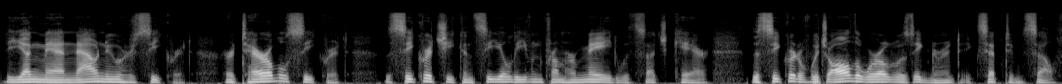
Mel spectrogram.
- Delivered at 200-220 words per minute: No, average, 175 wpm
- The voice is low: Yes, low, 105 Hz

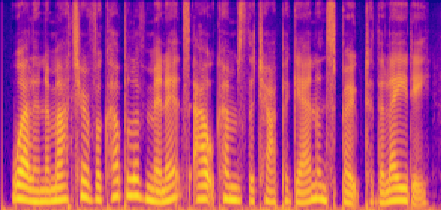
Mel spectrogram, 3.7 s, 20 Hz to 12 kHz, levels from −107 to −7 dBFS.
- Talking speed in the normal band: No, fast, 310 wpm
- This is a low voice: No, high, 190 Hz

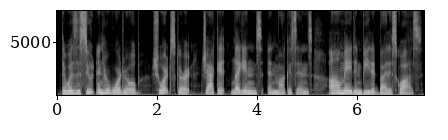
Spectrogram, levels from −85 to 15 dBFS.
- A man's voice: No, female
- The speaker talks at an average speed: Yes, average, 165 wpm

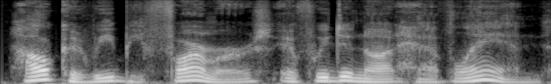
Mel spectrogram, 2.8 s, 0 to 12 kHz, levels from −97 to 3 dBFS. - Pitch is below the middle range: Yes, low, 125 Hz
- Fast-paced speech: Yes, fast, 240 wpm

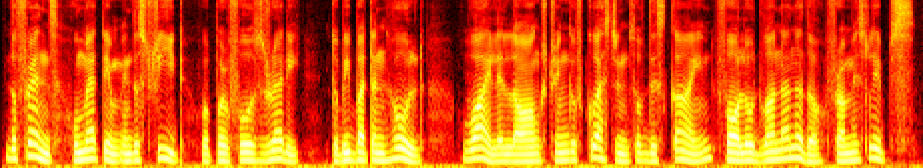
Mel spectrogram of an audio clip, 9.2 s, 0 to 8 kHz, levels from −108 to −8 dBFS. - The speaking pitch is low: No, medium, 145 Hz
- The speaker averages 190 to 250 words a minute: Yes, average, 195 wpm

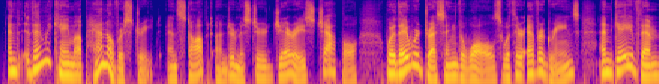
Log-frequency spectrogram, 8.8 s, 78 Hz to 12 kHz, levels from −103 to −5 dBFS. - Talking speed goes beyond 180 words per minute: No, average, 170 wpm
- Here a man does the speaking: Yes, male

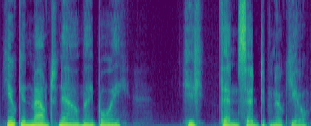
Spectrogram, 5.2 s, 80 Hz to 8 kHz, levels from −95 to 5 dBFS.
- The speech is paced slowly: Yes, slow, 125 wpm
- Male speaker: Yes, male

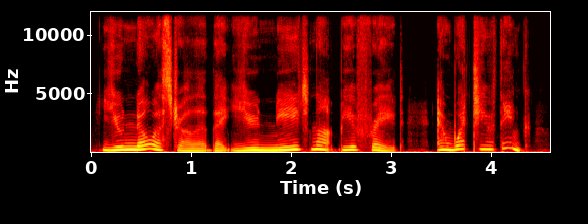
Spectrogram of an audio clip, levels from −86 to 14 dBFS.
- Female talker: Yes, female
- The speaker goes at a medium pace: Yes, average, 185 wpm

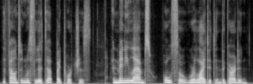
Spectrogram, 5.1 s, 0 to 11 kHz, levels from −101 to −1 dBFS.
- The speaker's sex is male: No, female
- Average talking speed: Yes, average, 190 wpm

